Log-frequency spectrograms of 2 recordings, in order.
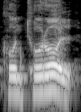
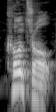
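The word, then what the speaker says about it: control: میکنمت یعنی کنترل کردن ما تو فارسی خیلی میگیم کنترل ولی در واقع ا نداره بعد از تی کنترول کنترول یعنی کنترل کردن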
